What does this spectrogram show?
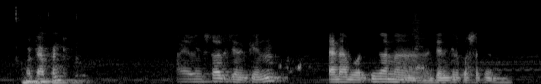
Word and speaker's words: Jenkins: I have installed Jenkins and I'm working on Jen. It's not Jenin, it's Jenkins.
